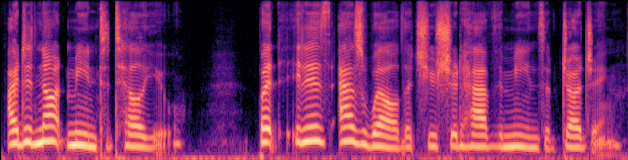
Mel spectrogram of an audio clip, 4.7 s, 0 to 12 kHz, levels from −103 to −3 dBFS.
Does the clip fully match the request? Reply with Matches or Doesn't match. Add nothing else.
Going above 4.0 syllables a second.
Matches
